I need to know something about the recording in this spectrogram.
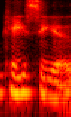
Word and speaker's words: CACEA: Before I move forward, just in case you don't know who CACEA is, the A is silent.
